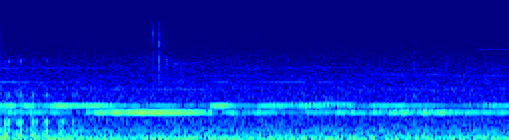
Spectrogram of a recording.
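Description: An emergency vehicle siren wails in a steady two-tone pattern, heard at moderate distance over low traffic rumble, with no one speaking.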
